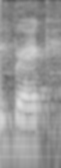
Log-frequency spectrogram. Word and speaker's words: Brix: Now brick is spelled B-R-I-X, not the chimney brick, not a house brick.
